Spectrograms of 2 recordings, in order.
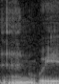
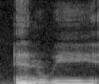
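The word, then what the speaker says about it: ennui: we are releasing the emotions of depression and enway for increase confidence and happiness and feelings of Bliss n we is it's it's spelled e n n UI and it is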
